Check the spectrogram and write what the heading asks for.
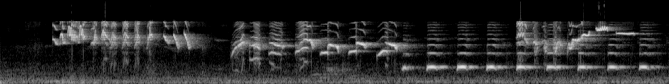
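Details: Oriental magpie-robin (kacer) song filled with canary phrases, played to stimulate kept birds: a high buzzy rattle, then tumbling chirps ending in a steady row of short, evenly spaced low notes under fast high twittering.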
